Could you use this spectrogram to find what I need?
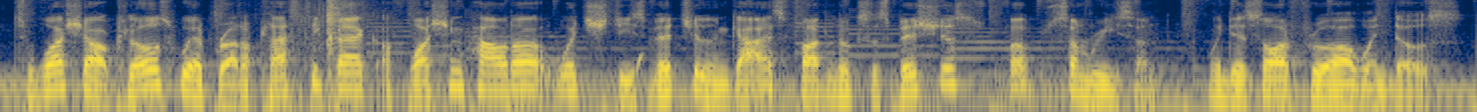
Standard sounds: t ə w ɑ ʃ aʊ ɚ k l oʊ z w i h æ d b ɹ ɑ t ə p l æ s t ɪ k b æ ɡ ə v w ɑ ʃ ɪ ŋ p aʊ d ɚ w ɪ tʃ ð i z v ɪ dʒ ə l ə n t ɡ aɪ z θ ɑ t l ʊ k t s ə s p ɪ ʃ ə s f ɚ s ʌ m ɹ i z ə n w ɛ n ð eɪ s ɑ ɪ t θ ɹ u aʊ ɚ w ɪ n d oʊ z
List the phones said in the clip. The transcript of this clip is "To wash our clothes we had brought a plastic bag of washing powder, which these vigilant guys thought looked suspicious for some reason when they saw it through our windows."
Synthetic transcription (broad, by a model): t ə w ɑ ʃ aʊ ɚ k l oʊ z w i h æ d b ɹ ɑ t ə p l æ s t ɪ k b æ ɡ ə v w ɑ ʃ ɪ ŋ p aʊ d ɚ w ɪ tʃ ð i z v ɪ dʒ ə l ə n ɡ aɪ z f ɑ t l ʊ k s ə s p ɪ ʃ ə s f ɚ s ʌ m ɹ i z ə n w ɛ n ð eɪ s ɑ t θ ɹ u aʊ ɚ w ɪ n d oʊ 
